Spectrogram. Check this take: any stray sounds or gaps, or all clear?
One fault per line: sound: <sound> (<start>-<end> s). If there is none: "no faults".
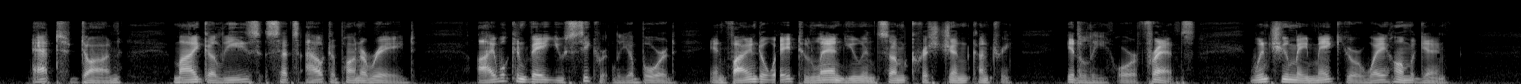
sound: dropout (7.7-7.8 s)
